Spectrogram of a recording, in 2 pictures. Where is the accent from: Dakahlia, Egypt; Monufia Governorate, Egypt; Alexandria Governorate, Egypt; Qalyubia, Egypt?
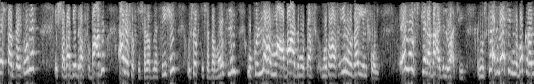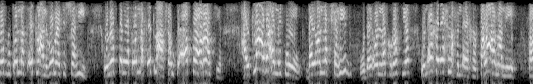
Alexandria Governorate, Egypt; Alexandria; من اسكندريه، اخيرا اتواصلت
